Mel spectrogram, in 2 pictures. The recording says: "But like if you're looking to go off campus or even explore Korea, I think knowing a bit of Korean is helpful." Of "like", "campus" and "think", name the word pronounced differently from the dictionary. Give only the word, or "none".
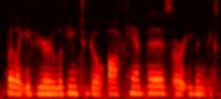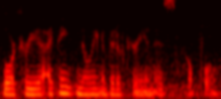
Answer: none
